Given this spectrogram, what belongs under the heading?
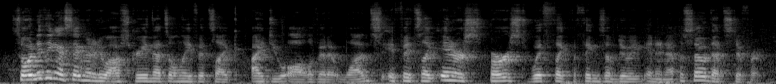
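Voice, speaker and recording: A man's voice: mid-range voice, expressive, fast talker, hardly any pauses. A man hosting a casual game roleplay stream, chatty and swearing freely. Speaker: gaming roleplay host. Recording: echoey room with faint noise.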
